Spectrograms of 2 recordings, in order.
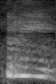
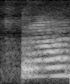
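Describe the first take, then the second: First: The syllable ends in an 'ee' vowel. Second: The syllable ends in an open 'a' vowel. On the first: The speaker calls it right. "प्री बोलेंगे" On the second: The speaker calls it wrong. "प्रा नहीं बोलेंगे"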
